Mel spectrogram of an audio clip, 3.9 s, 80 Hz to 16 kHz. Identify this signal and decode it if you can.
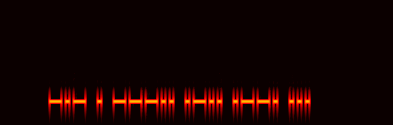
Morse code, heard as a keyed tone, about 28 wpm, 700 Hz. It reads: KE8LPS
